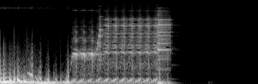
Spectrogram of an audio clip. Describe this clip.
sonokids-omni 05
beep, abstract, filter, cartoon, analog, strange, game, electronic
